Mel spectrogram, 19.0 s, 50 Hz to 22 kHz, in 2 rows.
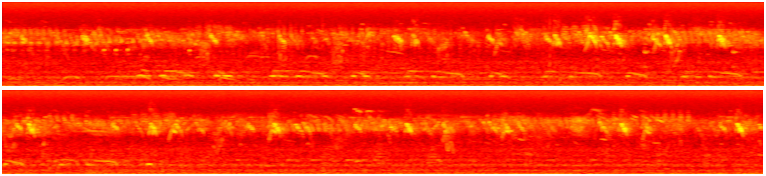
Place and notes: Morille (salamanca, ES) Countryside birds, daybreak, mono, rode NTG3, Fostex FR2 LE
Buenavista, Spain, 14 August 2011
